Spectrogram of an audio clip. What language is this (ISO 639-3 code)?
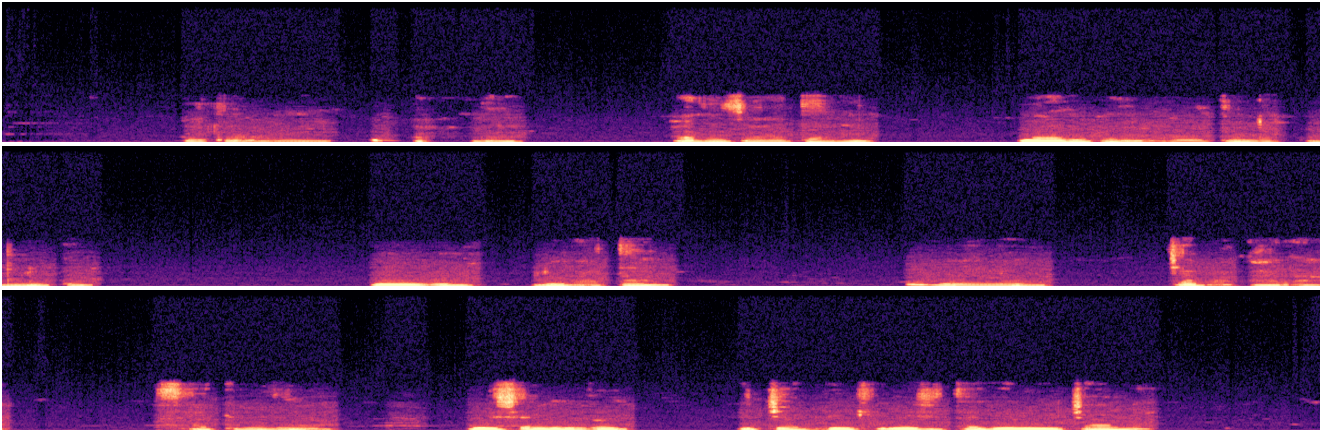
som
